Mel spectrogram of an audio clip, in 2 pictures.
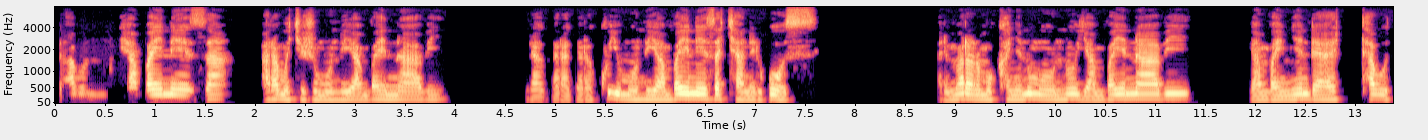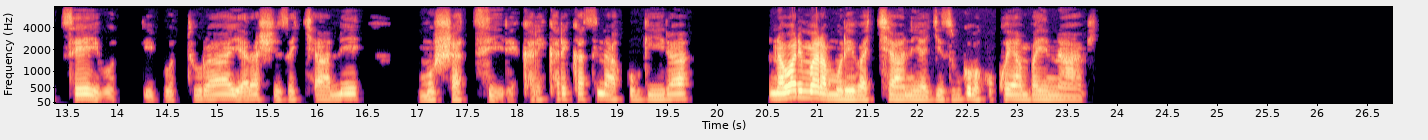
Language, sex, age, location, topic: Kinyarwanda, male, 25-35, Huye, health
